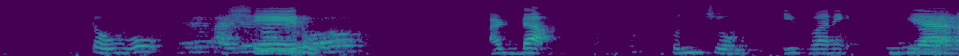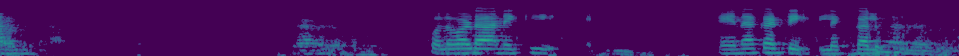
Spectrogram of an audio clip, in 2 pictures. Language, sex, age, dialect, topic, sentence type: Telugu, female, 18-24, Telangana, agriculture, statement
